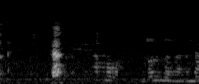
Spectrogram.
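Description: A single sharp hiccup sounds up close, with a person speaking quietly before and after it.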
